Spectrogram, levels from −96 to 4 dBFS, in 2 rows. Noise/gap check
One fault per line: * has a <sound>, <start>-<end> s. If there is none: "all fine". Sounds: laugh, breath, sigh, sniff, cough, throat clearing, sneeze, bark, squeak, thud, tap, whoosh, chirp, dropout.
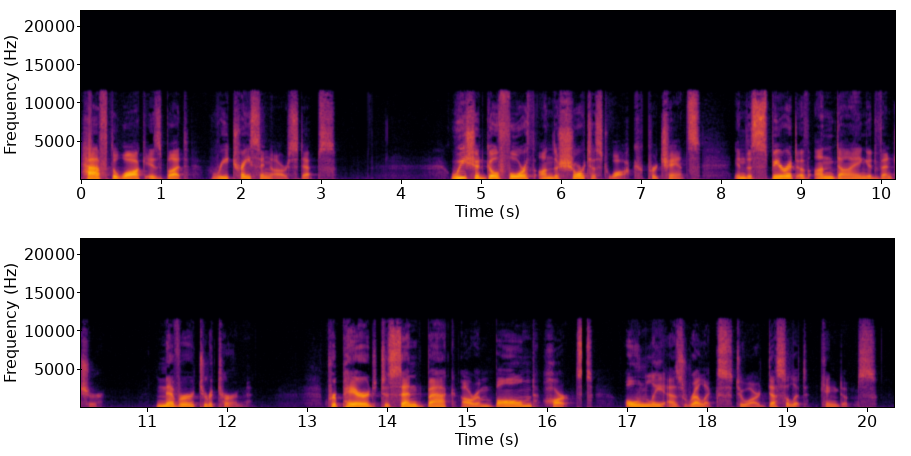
* has a dropout, 16.4-16.5 s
